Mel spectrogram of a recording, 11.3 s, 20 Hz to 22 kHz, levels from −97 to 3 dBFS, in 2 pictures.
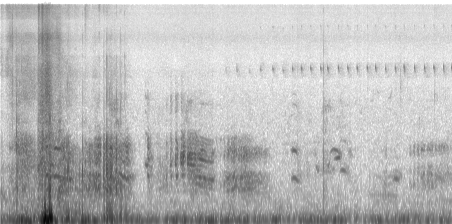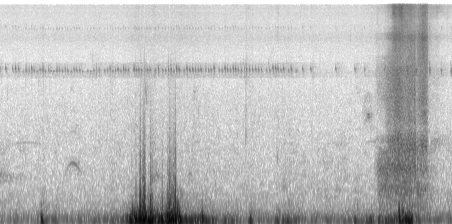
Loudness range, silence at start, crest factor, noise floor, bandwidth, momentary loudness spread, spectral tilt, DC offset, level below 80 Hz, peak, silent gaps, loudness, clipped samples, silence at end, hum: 22 LU; 0.1 s; 16 dB; -42 dBFS; over 20 kHz; 28 LU; -6.5 dB/octave; under 0.1%; -18 dBFS; 0 dBFS; none; -14 LUFS; 0.3%; 0.3 s; none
